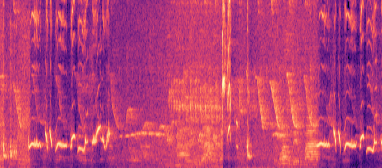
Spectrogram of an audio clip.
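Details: White-rumped shama singing agitatedly: bright whistled slurs at either end around a rasping, buzzy middle section, with a single sharp click near the midpoint.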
